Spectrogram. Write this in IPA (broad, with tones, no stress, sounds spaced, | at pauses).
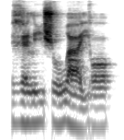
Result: ɣ ɛ˧ l iː˧ ʃ o˨˦ w aː˨ j ɔ˧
